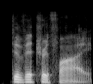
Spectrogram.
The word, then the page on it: devitrify: American English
